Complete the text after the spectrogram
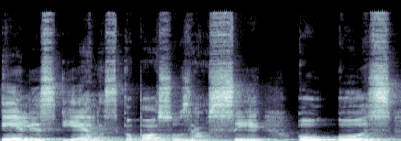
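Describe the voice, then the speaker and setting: A male teacher gives a recorded grammar lesson, his pitch rising and falling in a lively way as he explains. He speaks slowly and patiently and keeps checking whether the class is following. The sound is roomy, with a long reverb trailing behind him. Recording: echoey room with long reverb.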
